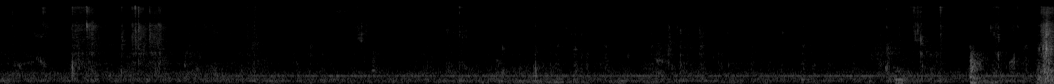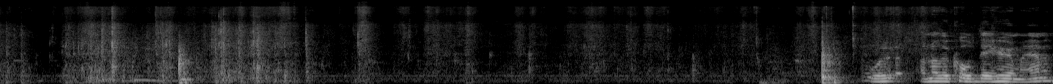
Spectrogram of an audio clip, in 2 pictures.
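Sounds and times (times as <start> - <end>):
chewing and smacking: 0.0 - 12.0, 12.7 - 19.2
crinkling: 0.7 - 3.5, 10.3 - 20.5.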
